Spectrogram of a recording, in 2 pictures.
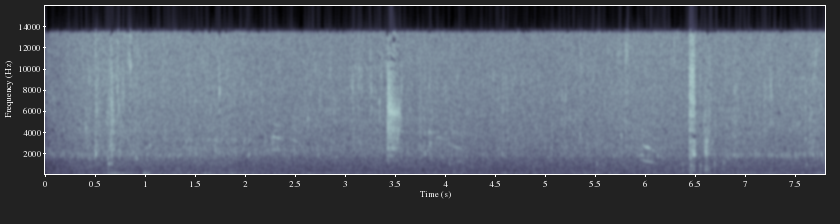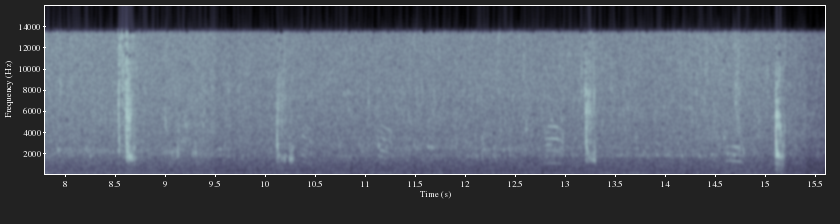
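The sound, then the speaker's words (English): Continuous rushing water noise with a handful of short, faint buzzing air-movement sounds from a white sucker fish, spaced irregularly every few seconds and barely rising above the flowing water. “Yes, that's another example of air movement sounds that we've just published. That's from the white sucker,”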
